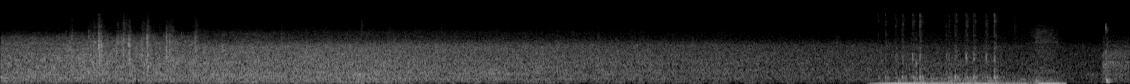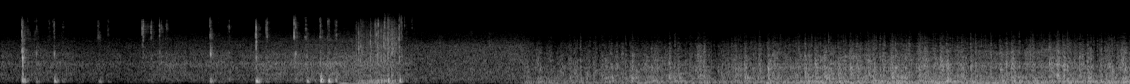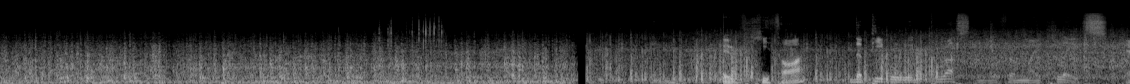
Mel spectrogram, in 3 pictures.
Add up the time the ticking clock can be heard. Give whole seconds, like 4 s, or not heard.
not heard.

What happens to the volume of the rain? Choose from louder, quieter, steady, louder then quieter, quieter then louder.
quieter then louder.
